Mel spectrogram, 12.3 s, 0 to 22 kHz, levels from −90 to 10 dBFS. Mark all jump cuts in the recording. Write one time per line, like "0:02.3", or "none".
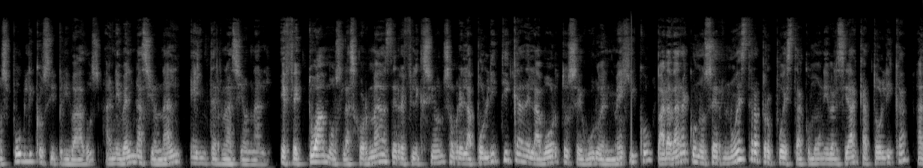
0:03.7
